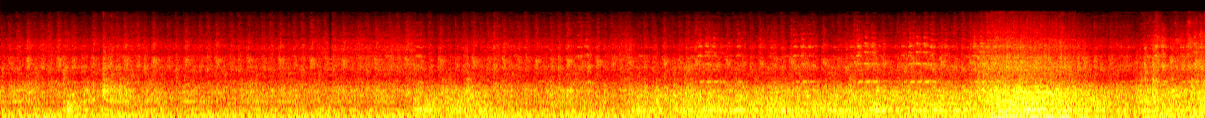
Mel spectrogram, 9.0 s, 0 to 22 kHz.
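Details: Willys Jeep L-134 Go Devil four-cylinder, after 35+ years sitting, clutch in: first run on its own without starter fluid, low somewhat uneven rumble that holds and rises slightly.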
